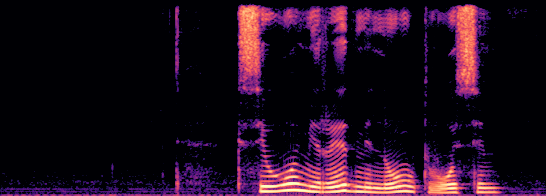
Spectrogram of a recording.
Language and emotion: Russian, neutral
